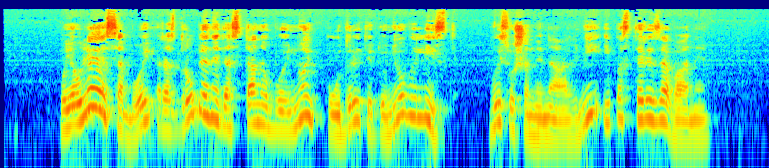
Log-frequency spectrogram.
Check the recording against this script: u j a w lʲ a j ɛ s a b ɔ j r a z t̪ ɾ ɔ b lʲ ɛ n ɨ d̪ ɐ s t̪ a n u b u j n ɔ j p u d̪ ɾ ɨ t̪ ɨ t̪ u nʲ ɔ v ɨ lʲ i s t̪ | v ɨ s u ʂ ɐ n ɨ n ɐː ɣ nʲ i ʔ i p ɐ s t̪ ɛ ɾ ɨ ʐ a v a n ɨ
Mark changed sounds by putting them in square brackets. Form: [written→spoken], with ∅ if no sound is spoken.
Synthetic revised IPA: u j a w lʲ a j ɛ s a b ɔ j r a z [t̪→d̪] ɾ ɔ b lʲ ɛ n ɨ d̪ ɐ s t̪ a n u b u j n ɔ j p u d̪ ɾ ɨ t̪ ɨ t̪ u nʲ ɔ v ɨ lʲ i s t̪ | v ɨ s u ʂ ɐ n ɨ n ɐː ɣ nʲ i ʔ i p ɐ s t̪ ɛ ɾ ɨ [ʐ→z] a v a n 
